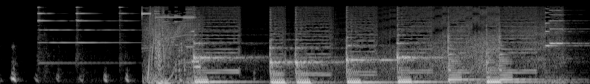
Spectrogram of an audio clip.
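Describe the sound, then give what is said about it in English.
A bell rings loudly, struck over and over in a quick, slightly uneven rhythm, each bright metallic ring blending into the next. Before it, a few soft faint taps. “I know we don't like the bell means we don't revisit yeah.”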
